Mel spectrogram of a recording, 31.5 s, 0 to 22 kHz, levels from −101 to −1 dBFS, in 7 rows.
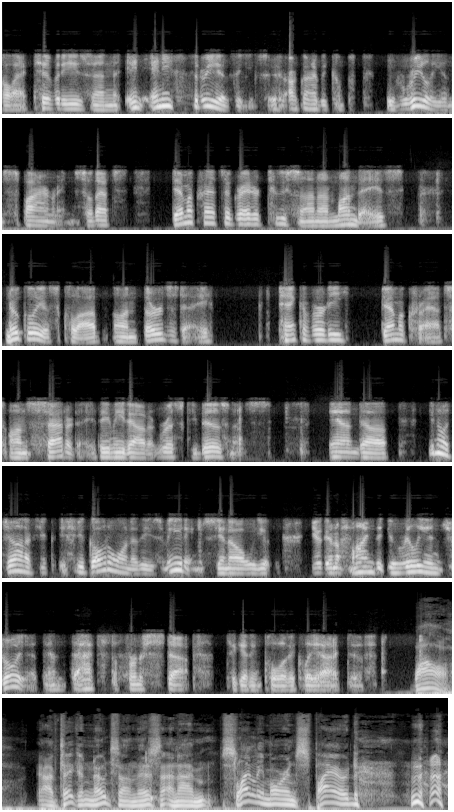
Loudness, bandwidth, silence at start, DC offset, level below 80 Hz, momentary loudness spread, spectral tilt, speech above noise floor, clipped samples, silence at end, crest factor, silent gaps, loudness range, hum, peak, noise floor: -20 LUFS; 13 kHz; 0 s; under 0.1%; -40 dBFS; 13 LU; -6.5 dB/octave; 32 dB; under 0.1%; 0 s; 16 dB; none; 4 LU; none; -4 dBFS; -51 dBFS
